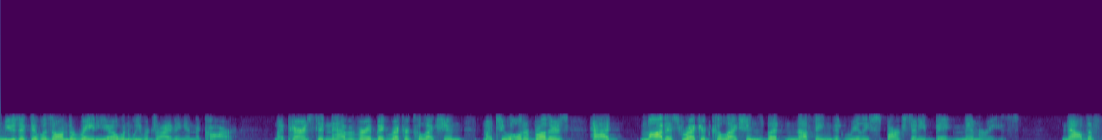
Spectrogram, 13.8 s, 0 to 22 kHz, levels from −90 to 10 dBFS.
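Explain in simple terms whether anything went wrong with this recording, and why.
The speech has gone through the GSM full-rate codec, the early mobile-phone coder. It rebuilds the voice from a simple vocal-tract model driven by spaced pulses and drops everything above 4 kHz, so the whole clip sounds plainly muffled, buzzy and gravelly.

There are also lost GSM frames between 10.02 and 10.07 s. About 20 ms of audio went missing, which fits one lost frame. The decoder filled the gap by repeating the last good settings, so that moment carries a short, rough, metallic ring.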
